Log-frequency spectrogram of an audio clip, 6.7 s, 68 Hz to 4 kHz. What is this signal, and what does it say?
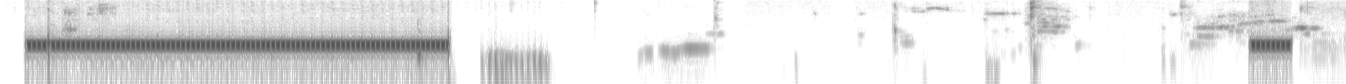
Ringback tone (North America), 440 + 480 Hz.
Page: Forca - RJ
